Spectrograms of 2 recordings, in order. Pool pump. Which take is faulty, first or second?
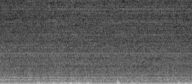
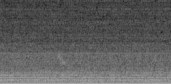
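first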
